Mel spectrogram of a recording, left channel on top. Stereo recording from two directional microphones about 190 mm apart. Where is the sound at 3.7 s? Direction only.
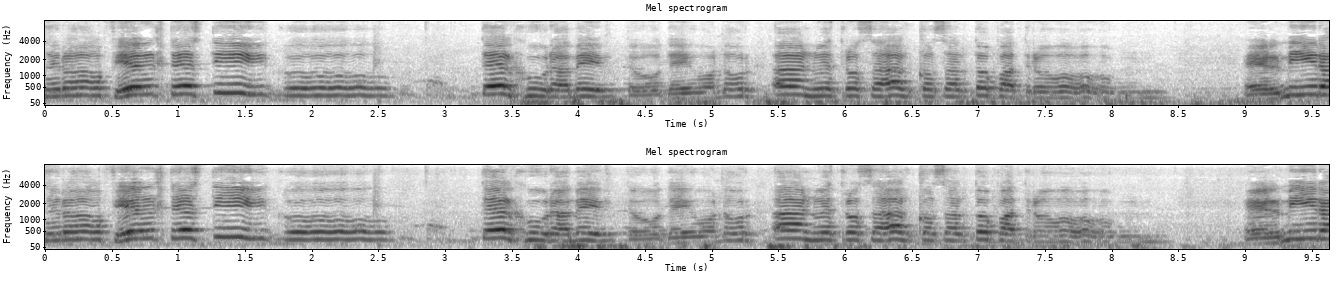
55° right (ahead or behind).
